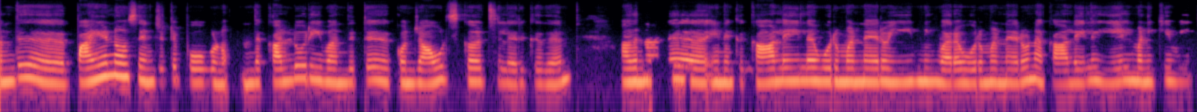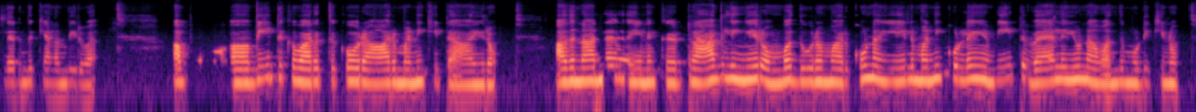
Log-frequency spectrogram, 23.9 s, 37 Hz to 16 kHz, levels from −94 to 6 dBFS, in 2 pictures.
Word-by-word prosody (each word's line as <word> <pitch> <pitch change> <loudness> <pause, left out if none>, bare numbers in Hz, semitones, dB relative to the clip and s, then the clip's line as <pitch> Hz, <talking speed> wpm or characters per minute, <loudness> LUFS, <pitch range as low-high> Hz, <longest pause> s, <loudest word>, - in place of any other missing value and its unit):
வந்து 205 +4 0 0.6
பயணம் 255 +5 +5
செஞ்சுட்டு 200 0 -3
போகணும். 190 -1 -3
இந்த 190 +1 -3
கல்லூரி 220 +3 +1 0.2
வந்துட்டு 190 +2 -4 0.3
கொஞ்சம் 185 -1 +2
அவுட்ஸ்கர்ட்ஸி 200 -1 -2
-ல 180 -1 -4
இருக்குது. 180 -1 -8 0.7
அதனால, 200 0 +1 0.5
எனக்கு 190 0 -2 0.2
காலையில் 205 +2 +3 0.2
1 205 - 0
மணி 200 0 +2
நேரம் 200 0 +1
ஈவினிங் 200 0 -1
வர 180 0 +1 0.2
1 185 0 -3
மணி 190 -1 -1
நேரம் 200 +4 -1
நான் 200 -1 -6
காலையில் 185 +4 -2 0.2
7 210 +1 -4
மணிக்கே 200 +1 -3
வீட்லருந்து 185 -1 -10
கெளம்பிறுவேன். 180 -2 -9 0.8
அப்போ 305 - -8 0.6
வீட்டுக்கு 235 -1 -5
வர்றதுக்கு 200 +1 -2
ஒரு 195 - +2 0.2
6 190 +1 +1
மணி 185 +1 +2
கிட்ட 190 - -8 0.2
ஆயிரும். 170 0 -3 0.6
அதனால் 205 +2 +4 0.4
எனக்கு 195 0 -1 0.2
ட்ராவலிங் 215 +3 +3
-கே 225 - +3
ரொம்ப 185 +2 +1 0.2
தூரமா 200 0 +2
இருக்கும். 220 +5 -1
நான் 215 -3 0
7 215 +1 -2
மணிக்குள்ள 225 0 -1 0.2
என் 195 -2 0
வீட்டு 235 +1 -7 0.2
வேலையும் 215 +3 +1
நான் 190 - 0
வந்து 185 +1 -2
முடிக்கணும் 185 -1 -5
200 Hz, 130 wpm, -20 LUFS, 190-210 Hz, 0.8 s, பயணம்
